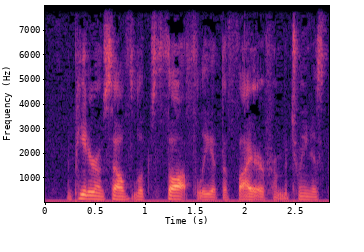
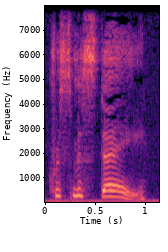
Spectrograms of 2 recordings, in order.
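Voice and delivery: Bob's gentle plea; 9 semitones higher, slower than usual. Acted. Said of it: "said Bob".

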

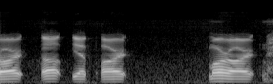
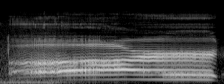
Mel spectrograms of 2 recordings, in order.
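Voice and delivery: hollering in a forest; 8 semitones higher than usual. Pretend. Shouting art.

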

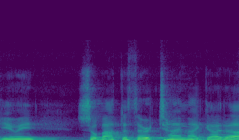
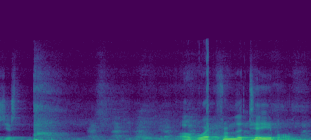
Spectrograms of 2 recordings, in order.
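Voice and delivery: normal talking voice

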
